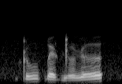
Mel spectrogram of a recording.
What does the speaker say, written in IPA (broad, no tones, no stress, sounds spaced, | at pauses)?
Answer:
ʈ u ɓ ə ɭ ɖ õ ɳ ɵ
